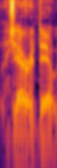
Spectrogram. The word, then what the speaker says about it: Girardeau: Uh Girardeau, I believe is how you say it. Girardeau, yeah.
